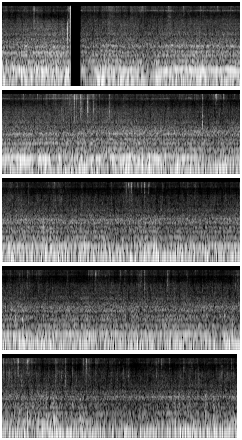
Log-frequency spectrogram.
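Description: Steady low road and engine rumble heard from inside a car driving on a highway, with a brief cut to silence about a second and a half in.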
